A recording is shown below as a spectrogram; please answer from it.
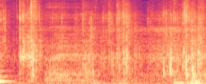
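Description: Faint crinkling of a small clear plastic parts bag as it is handled and set down on a desk.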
